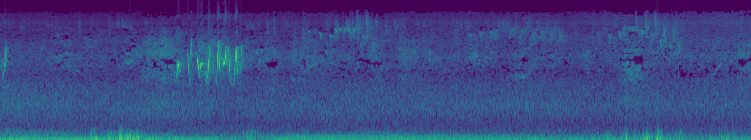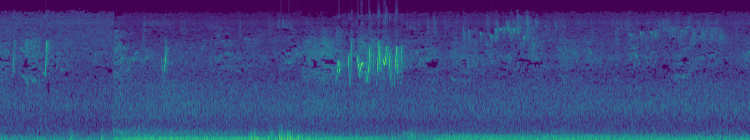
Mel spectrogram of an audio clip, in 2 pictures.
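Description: Recorded kancilan emas (golden whistler) song played as a looped lure track: scattered high chirps and calls, with a loud burst of rapid notes about four seconds in that comes back around twenty-two seconds when the loop repeats, over a steady low hum.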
